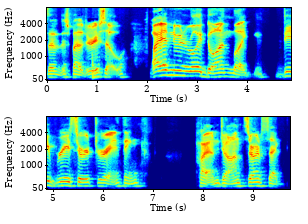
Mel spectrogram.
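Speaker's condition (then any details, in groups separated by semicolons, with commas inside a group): Friedreich's ataxia; muscle relaxing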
